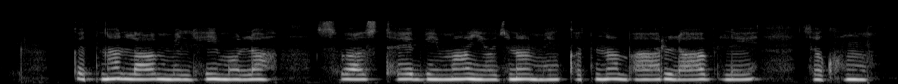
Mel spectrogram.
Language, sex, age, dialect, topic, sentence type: Chhattisgarhi, female, 18-24, Northern/Bhandar, banking, question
